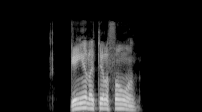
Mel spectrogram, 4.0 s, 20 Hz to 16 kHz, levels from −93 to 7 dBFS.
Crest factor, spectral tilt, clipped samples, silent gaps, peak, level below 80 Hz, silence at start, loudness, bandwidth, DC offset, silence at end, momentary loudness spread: 18 dB; -7.5 dB/octave; under 0.1%; none; 0 dBFS; -56 dBFS; 1.4 s; -14 LUFS; 7.6 kHz; under 0.1%; 1.35 s; 7 LU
